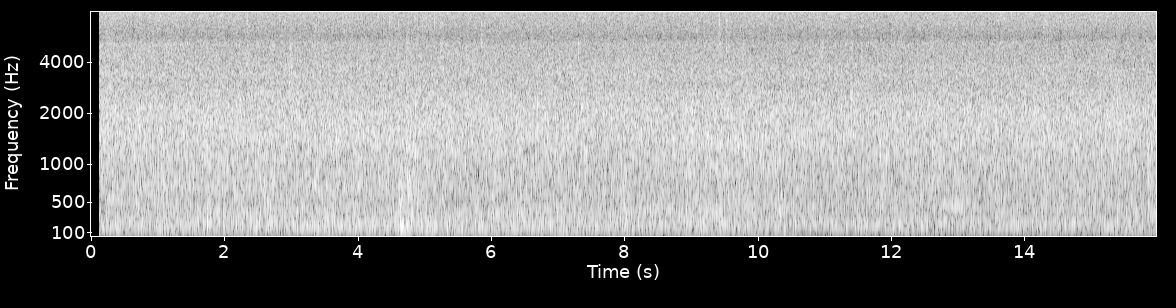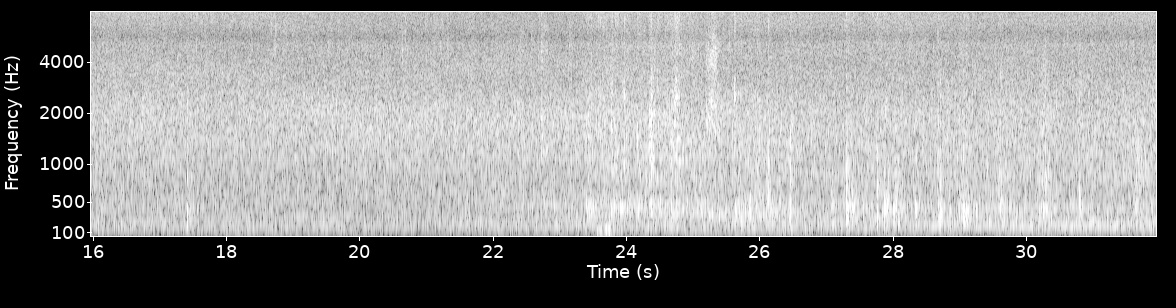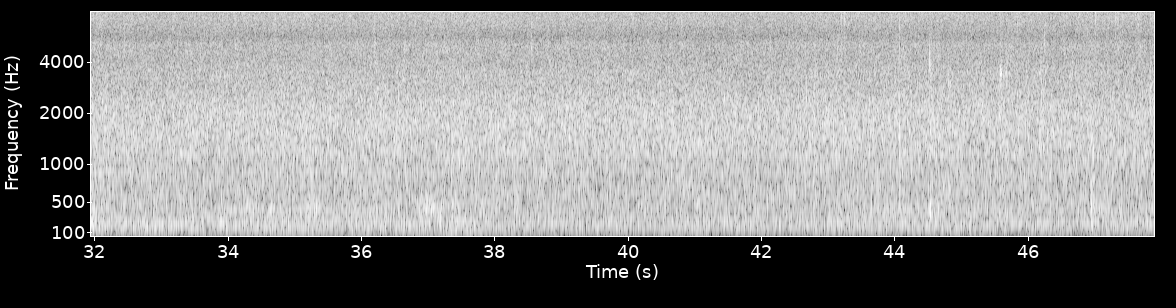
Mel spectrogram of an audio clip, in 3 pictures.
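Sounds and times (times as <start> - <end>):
heavy rain on pavement: 0.1 - 47.9
crackles and taps: 23.4 - 31.0.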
